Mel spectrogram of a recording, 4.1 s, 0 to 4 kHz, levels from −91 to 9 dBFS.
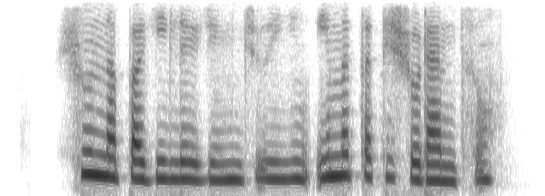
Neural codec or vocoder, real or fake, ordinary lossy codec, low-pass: codec, 16 kHz, 0.3 kbps, FocalCodec; fake; Opus, 32 kbps; 3.6 kHz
